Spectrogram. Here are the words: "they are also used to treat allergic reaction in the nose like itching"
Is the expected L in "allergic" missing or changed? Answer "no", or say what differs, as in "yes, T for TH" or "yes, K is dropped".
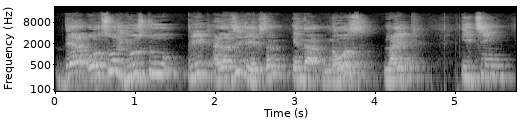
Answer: yes, N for L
